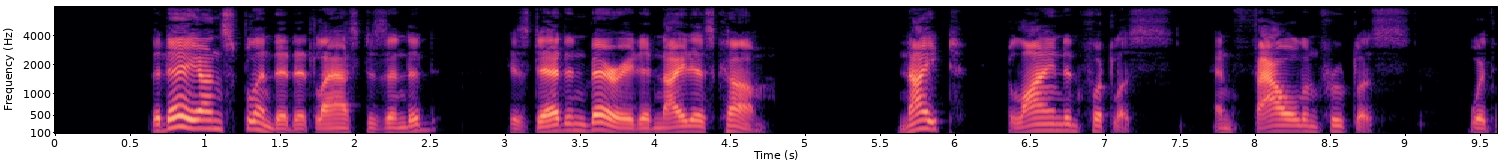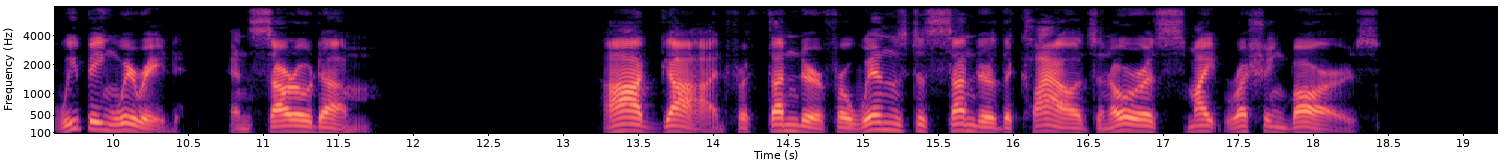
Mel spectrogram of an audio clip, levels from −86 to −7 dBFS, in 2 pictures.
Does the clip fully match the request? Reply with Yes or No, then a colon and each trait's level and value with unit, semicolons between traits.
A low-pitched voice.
Yes: low, 130 Hz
